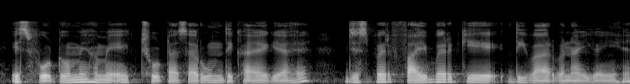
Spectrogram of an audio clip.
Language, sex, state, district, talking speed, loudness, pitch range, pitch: Hindi, male, Gujarat, Valsad, 170 wpm, -20 LUFS, 90-105 Hz, 100 Hz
